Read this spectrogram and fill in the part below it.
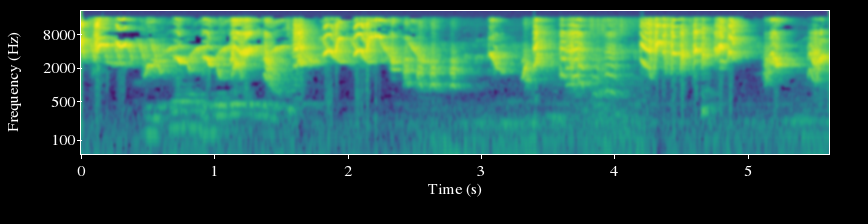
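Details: Song of an Oriental magpie-robin meant to make mute birds start singing: harsh, scratchy chattering mixed with rapid varied whistles in continuous bursts.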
